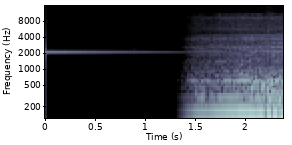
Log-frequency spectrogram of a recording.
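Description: A single bell-like notification ding rings on as a high pure tone and fades away. About a second and a half in, devotional bhajan music starts suddenly and louder.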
